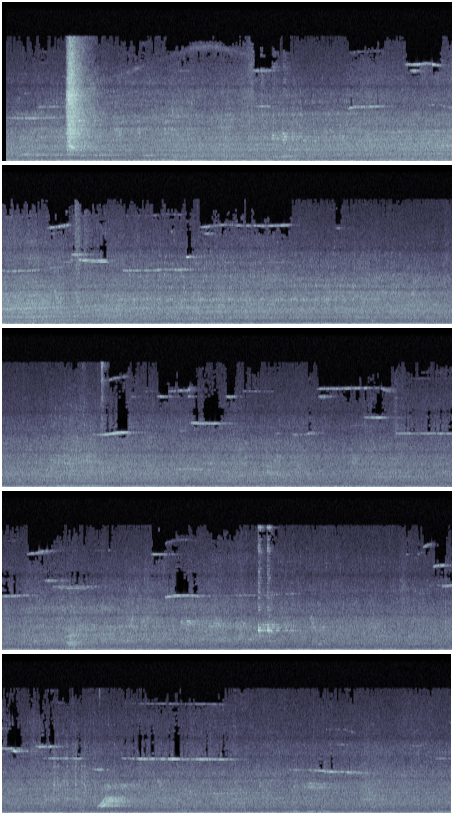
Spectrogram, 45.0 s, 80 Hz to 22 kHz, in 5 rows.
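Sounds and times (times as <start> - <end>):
car and motorcycle engines droning: 0.1 - 44.9.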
